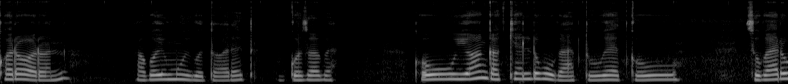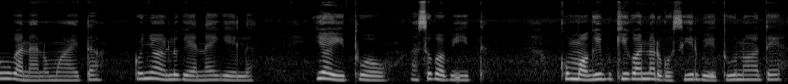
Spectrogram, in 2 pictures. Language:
Kalenjin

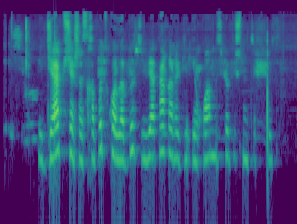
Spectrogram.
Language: Abkhazian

